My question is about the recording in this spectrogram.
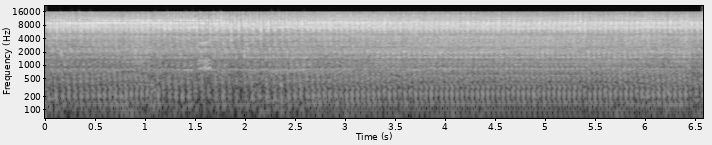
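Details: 1998 Briggs & Stratton 60 Intek Edge 6 hp, restarted after long storage, cold, air filter off, oil level fine: uneven tapping about four a second at steady speed; owner says it sounds like it may seize; knocking, source unknown.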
